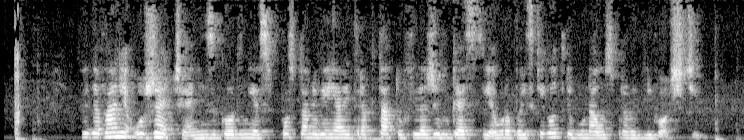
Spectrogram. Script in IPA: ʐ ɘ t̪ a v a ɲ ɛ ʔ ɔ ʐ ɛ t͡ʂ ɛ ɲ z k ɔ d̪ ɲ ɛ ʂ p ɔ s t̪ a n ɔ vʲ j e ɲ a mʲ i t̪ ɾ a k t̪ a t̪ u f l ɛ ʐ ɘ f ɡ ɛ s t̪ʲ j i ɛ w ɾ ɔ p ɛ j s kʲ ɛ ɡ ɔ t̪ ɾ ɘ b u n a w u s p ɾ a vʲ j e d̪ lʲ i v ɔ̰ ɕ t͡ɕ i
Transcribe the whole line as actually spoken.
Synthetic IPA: v ɘ d̪ a v a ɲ ɛ ʔ ɔ ʐ ɛ t͡ʂ ɛ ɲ z ɡ ɔ d̪ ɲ ɛ s p ɔ s t̪ a n ɔ vʲ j e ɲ a mʲ i t̪ ɾ a k t̪ a t̪ u f l ɛ ʐ ɘ v ɡ ɛ s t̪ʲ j i ɛ w ɾ ɔ p ɛ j s kʲ ɛ ɡ ɔ t̪ ɾ ɘ b u n a w u s p ɾ a vʲ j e d̪ lʲ i v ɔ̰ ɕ t͡ɕ i

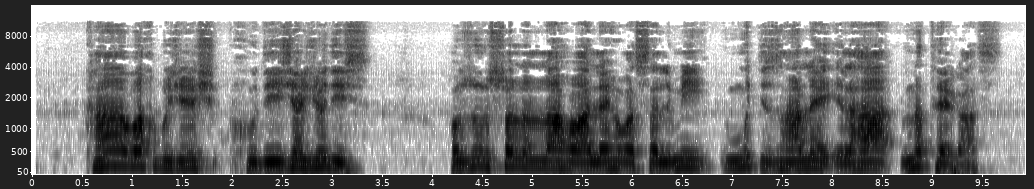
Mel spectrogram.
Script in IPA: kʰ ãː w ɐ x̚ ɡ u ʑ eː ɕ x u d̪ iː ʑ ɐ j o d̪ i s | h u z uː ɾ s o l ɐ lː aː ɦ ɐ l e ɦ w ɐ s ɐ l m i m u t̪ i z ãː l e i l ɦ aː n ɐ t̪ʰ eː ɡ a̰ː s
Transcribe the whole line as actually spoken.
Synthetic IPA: kʰ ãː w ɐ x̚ b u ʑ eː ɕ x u d̪ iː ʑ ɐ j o d̪ i s | h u z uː ɾ s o l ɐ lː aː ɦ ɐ l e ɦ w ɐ s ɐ l m i m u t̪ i z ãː l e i l ɦ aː n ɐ t̪ʰ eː ɡ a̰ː s

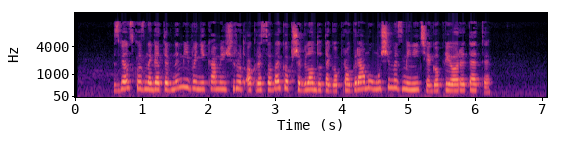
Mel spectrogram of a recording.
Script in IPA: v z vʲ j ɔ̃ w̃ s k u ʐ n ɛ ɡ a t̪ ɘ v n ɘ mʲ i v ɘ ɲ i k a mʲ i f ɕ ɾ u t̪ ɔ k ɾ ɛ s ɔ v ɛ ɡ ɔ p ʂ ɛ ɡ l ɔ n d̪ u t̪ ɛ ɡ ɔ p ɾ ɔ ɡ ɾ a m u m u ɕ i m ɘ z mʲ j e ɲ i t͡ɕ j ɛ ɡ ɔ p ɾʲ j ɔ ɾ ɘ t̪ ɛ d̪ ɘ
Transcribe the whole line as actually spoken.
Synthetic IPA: v z vʲ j ɔ̃ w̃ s k u z n ɛ ɡ a t̪ ɘ v n ɘ mʲ i v ɘ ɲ i k a mʲ i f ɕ ɾ u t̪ ɔ k ɾ ɛ s ɔ v ɛ ɡ ɔ p ʂ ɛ ɡ l ɔ n d̪ u t̪ ɛ ɡ ɔ p ɾ ɔ ɡ ɾ a m u m u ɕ i m ɘ z mʲ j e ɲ i t͡ɕ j ɛ ɡ ɔ p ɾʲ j ɔ ɾ ɘ t̪ ɛ t̪ ɘ

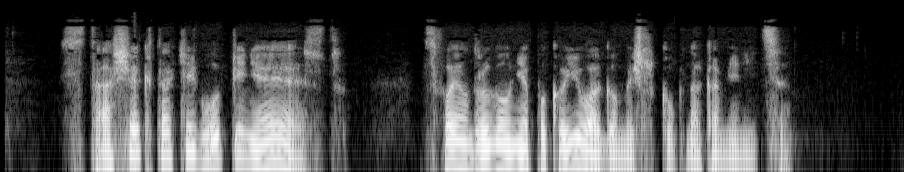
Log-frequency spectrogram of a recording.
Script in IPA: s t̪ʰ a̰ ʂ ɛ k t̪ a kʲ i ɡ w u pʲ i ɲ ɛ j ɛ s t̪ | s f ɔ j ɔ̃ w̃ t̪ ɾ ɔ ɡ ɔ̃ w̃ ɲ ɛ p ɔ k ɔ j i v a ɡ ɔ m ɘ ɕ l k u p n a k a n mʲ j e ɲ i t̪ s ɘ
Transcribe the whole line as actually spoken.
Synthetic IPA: s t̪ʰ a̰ ɕ ɛ k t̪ a kʲ i ɡ w u pʲ i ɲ ɛ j ɛ s t̪ | s f ɔ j ɔ̃ w̃ d̪ ɾ ɔ ɡ ɔ̃ w̃ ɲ ɛ p ɔ k ɔ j i w a ɡ ɔ m ɘ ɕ l k u p n a k a mʲ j e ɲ i t̪ s ɘ

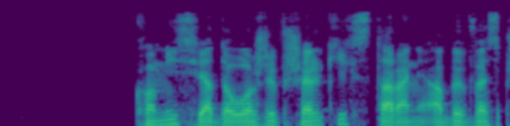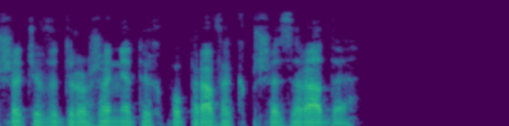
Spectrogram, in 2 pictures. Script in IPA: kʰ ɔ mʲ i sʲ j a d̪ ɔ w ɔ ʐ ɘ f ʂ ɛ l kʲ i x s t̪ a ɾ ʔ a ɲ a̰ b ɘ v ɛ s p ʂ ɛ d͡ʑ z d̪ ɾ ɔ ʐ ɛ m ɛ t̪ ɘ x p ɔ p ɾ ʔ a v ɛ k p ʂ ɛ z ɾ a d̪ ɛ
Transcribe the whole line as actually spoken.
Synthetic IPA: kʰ ɔ mʲ i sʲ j a d̪ ɔ w ɔ ʐ ɘ f ʂ ɛ l kʲ i x s t̪ a ɾ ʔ a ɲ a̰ b ɘ v ɛ s p ʂ ɛ d͡ʑ v d̪ ɾ ɔ ʐ ɛ ɲ ɛ t̪ ɘ x p ɔ p ɾ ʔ a v ɛ k p ʂ ɛ z ɾ a d̪ ɛ

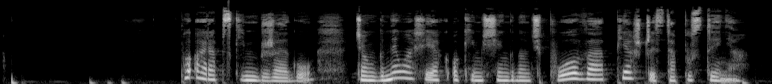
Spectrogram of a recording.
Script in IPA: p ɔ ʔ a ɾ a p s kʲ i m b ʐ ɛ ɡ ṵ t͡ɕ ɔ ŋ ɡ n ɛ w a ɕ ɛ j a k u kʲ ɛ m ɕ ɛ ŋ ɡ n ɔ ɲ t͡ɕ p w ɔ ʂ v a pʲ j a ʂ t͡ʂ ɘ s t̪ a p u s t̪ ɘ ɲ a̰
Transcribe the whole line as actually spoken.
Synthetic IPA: p ɔ ʔ a ɾ a p s kʲ i m b ʐ ɛ ɡ ṵ t͡ɕ ɔ ŋ ɡ n ɛ w a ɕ ɛ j a k ɔ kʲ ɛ m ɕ ɛ ŋ ɡ n ɔ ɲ t͡ɕ p w ɔ v a pʲ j a ʂ t͡ʂ ɘ s t̪ a p u s t̪ ɘ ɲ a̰

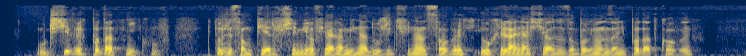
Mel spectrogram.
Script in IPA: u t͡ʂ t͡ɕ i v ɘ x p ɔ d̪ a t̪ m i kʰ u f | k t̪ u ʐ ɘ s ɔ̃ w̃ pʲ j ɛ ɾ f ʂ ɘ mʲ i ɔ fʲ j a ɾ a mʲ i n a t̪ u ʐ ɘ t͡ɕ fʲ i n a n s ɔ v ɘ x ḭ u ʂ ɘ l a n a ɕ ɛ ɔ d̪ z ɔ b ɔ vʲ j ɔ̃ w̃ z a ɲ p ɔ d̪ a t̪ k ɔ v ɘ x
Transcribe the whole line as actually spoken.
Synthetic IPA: u t͡ʂ t͡ɕ i v ɘ x p ɔ d̪ a t̪ ɲ i kʰ u f | k t̪ u ʐ ɘ s ɔ̃ w̃ pʲ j ɛ ɾ f ʂ ɘ mʲ i ɔ fʲ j a ɾ a mʲ i n a d̪ u ʐ ɘ t͡ɕ fʲ i n a n s ɔ v ɘ x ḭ u x ɘ l a ɲ a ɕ ɛ ɔ d̪ z ɔ b ɔ vʲ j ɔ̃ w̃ z a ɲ p ɔ d̪ a t̪ k ɔ v ɘ x

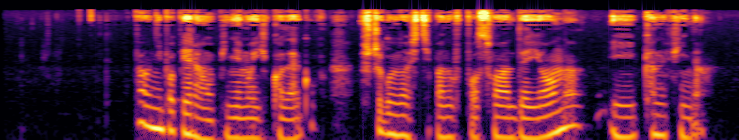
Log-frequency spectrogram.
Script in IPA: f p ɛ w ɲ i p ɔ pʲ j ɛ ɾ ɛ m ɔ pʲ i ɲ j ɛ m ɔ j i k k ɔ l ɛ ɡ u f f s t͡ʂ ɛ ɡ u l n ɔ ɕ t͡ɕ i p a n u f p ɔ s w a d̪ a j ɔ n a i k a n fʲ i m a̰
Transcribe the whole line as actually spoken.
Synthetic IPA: f p ɛ w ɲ i p ɔ pʲ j ɛ ɾ a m ɔ pʲ i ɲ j ɛ m ɔ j i x k ɔ l ɛ ɡ u f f ʂ t͡ʂ ɛ ɡ u l n ɔ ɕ t͡ɕ i p a n u f p ɔ s w a d̪ ɛ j ɔ n a i k a n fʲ i n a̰

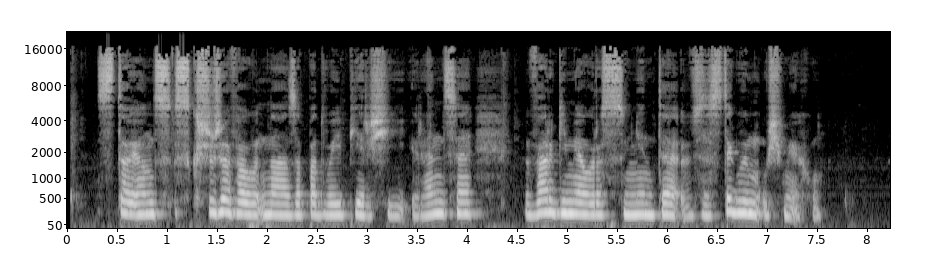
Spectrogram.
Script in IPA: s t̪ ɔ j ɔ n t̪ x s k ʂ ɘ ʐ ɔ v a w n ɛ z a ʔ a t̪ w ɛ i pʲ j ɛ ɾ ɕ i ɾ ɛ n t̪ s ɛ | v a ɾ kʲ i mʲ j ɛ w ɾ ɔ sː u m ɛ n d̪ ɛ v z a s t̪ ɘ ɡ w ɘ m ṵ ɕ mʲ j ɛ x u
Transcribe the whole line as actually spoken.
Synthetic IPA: s t̪ ɔ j ɔ n t̪ s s k ʂ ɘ ʐ ɔ v a w n a z a p a d̪ w ɛ j pʲ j ɛ ɾ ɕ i ɾ ɛ n t̪ s ɛ | v a ɾ ɡʲ i mʲ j a w ɾ ɔ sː u ɲ ɛ n t̪ ɛ v z a s t̪ ɘ ɡ w ɘ m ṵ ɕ mʲ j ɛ x u

